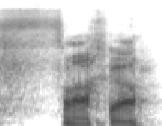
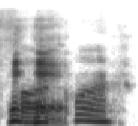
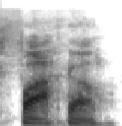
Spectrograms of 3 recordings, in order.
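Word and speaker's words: Farquhar: woods and uh he'll he would pronounce it farer so I'll correct that not farquar there's no farquar in the northeast of Scotland is Faker uh and uh and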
